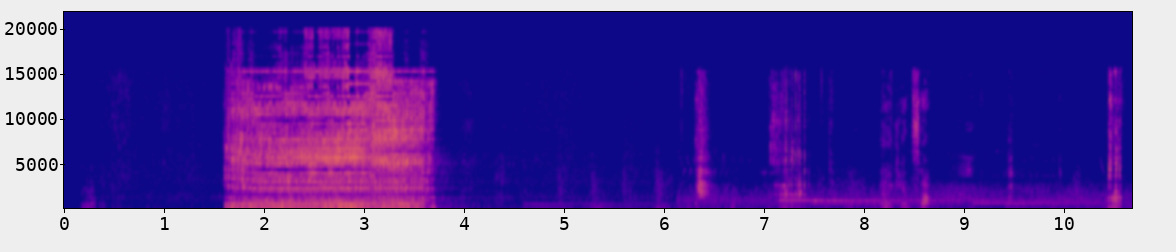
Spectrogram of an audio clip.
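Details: Girl burping in a TikTok clip: one long, loud, rumbling burp of about two seconds, followed by background music.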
